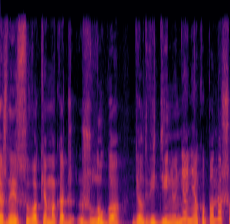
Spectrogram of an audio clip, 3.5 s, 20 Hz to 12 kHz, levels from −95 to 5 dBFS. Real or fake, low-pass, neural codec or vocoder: real; 10.8 kHz; none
